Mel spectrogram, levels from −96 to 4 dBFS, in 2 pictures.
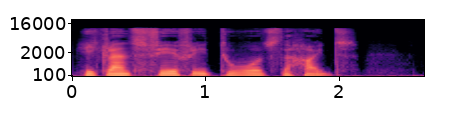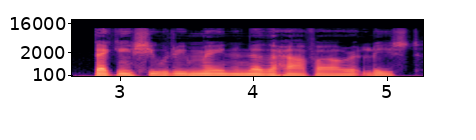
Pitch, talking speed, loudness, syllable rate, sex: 105 Hz, 170 wpm, -22 LUFS, 5.1 syllables/s, male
